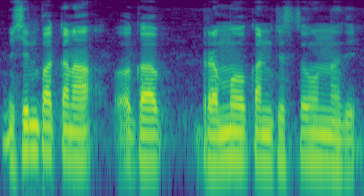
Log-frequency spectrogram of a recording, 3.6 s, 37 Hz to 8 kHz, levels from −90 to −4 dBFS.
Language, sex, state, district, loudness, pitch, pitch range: Telugu, male, Telangana, Mahabubabad, -18 LUFS, 105 Hz, 100-110 Hz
